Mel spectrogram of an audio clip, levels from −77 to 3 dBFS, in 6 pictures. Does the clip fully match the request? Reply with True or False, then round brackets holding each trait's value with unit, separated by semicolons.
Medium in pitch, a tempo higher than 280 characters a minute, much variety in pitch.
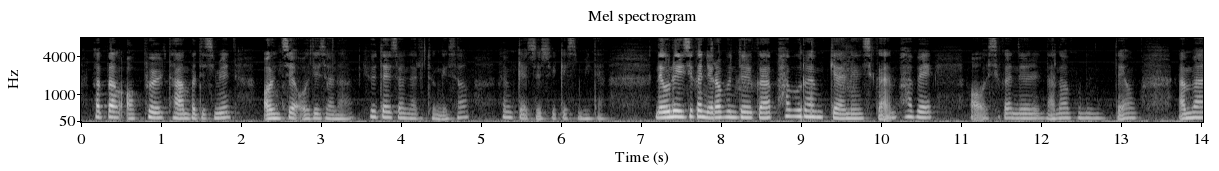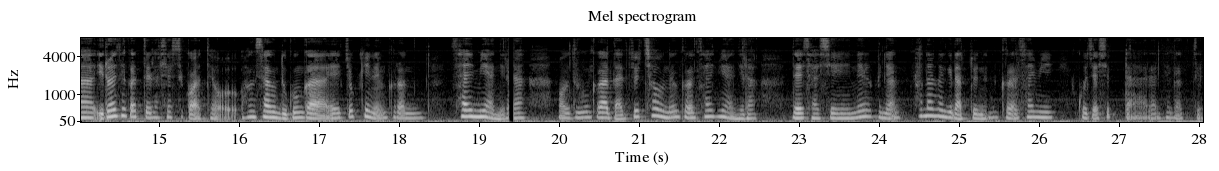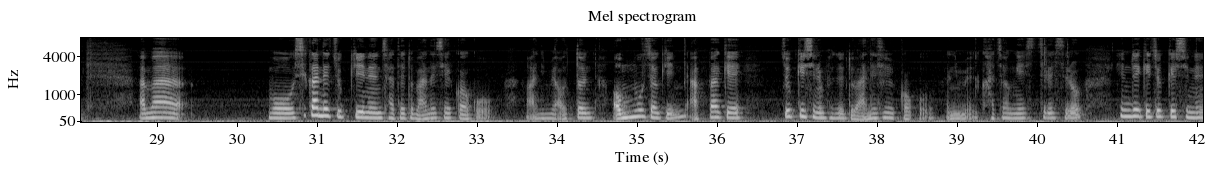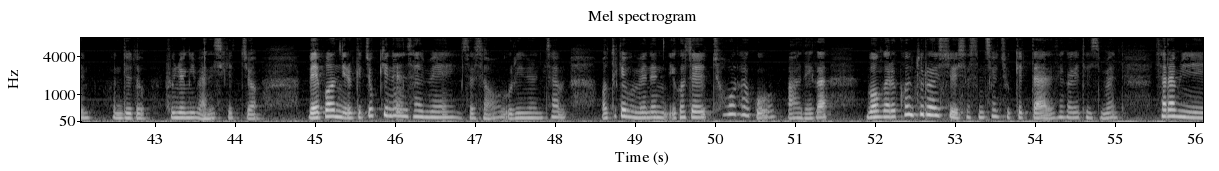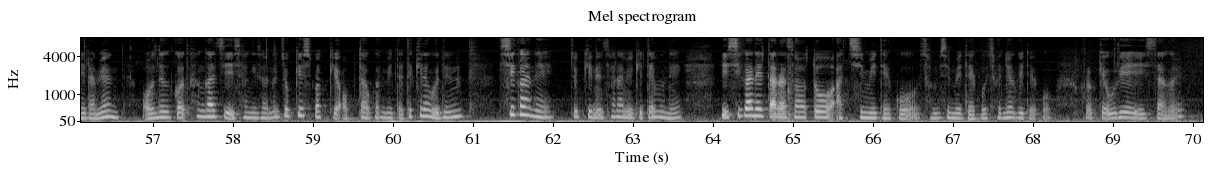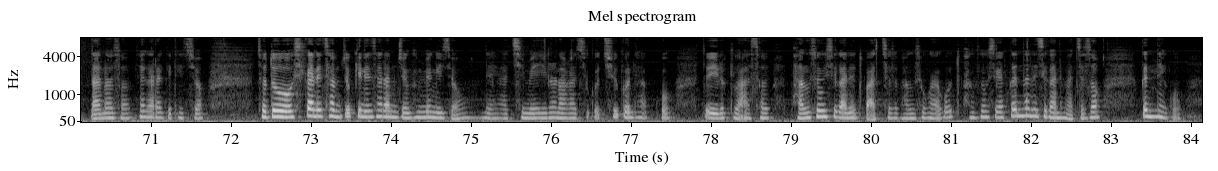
False (180 Hz; 300 characters per minute; 3.7 semitones)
